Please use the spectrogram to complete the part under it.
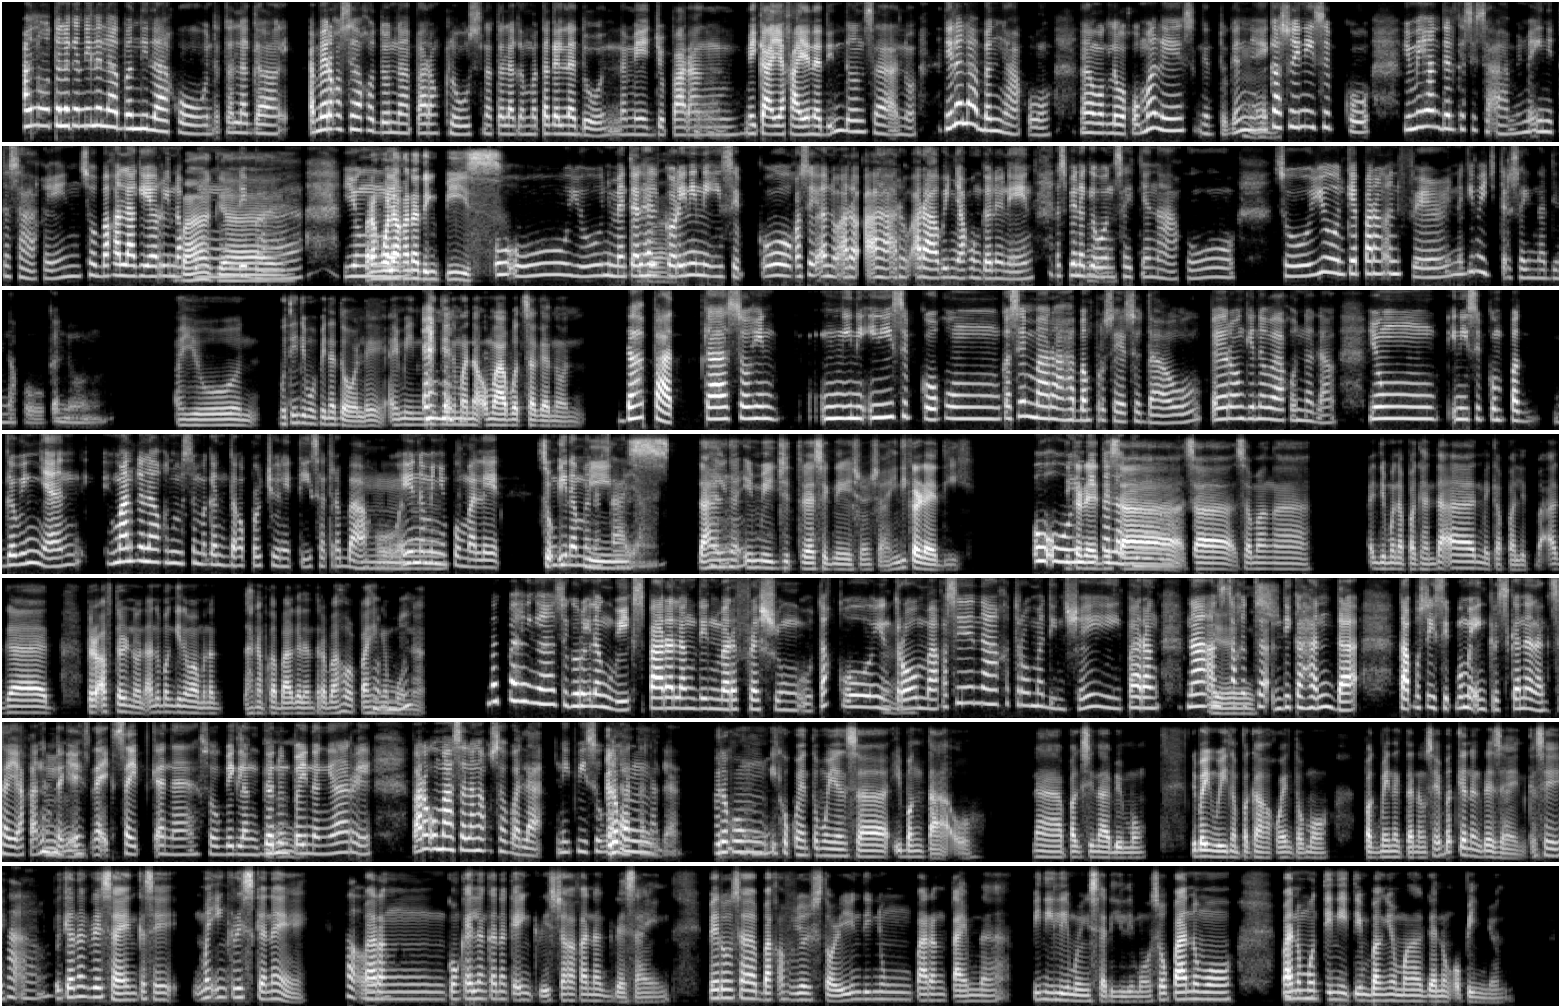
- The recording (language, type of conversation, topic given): Filipino, podcast, Paano mo pinapasiya kung aalis ka na ba sa trabaho o magpapatuloy ka pa?
- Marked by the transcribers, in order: drawn out: "Sabagay"; in English: "mental health"; laugh; in English: "immediate resignation"; in English: "back of your story"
